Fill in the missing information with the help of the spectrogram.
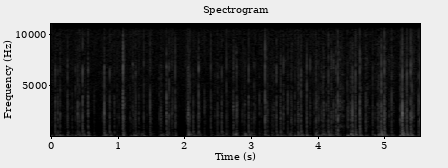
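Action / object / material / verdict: tap / thin translucent plastic sheet / plastic / none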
